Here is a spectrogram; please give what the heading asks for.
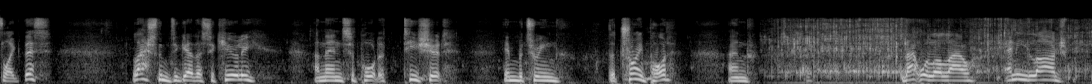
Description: A male voice speaking followed by water flowing from a faucet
